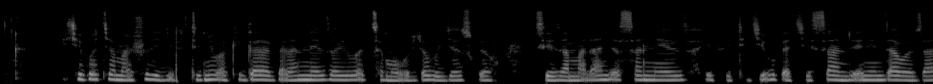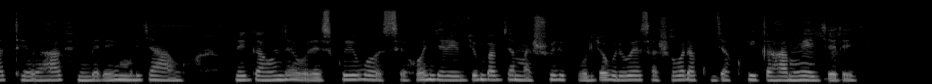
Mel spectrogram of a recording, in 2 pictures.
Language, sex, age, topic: Kinyarwanda, female, 25-35, education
